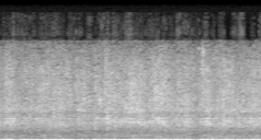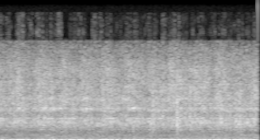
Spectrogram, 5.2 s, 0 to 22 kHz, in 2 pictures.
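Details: 1978 Ford F100 Ranger XLT, 351W V8, 2WD, AOD automatic, possibly Cherry Bomb glasspacks, owner suspects an aftermarket cam: idling after cold start, loud deep slightly choppy rumble pulsing about four times a second; steady, normal.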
